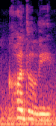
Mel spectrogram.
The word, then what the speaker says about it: Caudalie: Caudalie. Caudalie.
